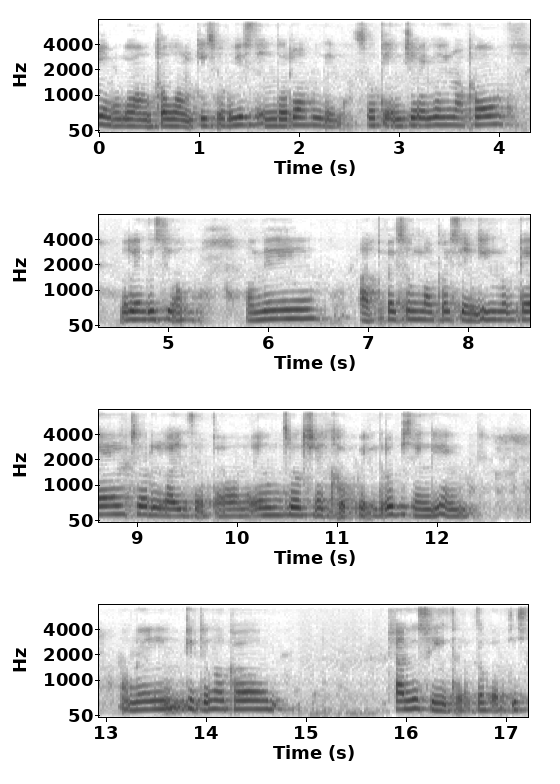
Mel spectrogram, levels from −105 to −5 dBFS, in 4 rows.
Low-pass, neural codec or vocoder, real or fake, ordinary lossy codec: 7.2 kHz; codec, 16 kHz, 1 kbps, FunCodec, trained on Chinese and English, 50 frames a second; fake; none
